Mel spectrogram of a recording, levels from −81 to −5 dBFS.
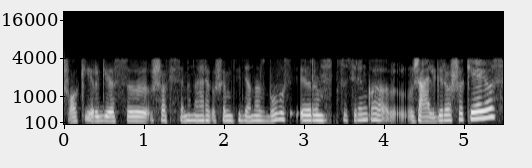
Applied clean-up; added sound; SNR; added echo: none; none; none; none.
